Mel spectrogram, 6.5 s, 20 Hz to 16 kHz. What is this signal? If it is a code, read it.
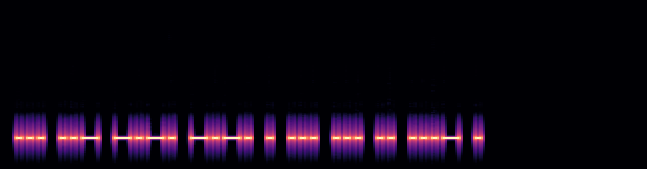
Morse code, heard as a keyed tone, about 21 wpm, 700 Hz. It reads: SUCCESSIVE
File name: practice / 22wpm / 10 Letter Words - First 3 Letters Given - 22wpm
